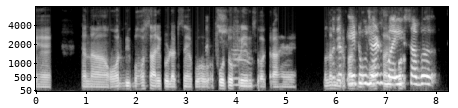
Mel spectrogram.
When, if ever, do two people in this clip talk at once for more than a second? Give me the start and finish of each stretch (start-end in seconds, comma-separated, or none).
5.9-7.4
